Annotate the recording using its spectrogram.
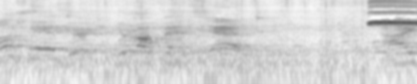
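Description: Men shouting from the mat side. About three and a half seconds in, a referee's whistle gives one short, loud blast, stopping the wrestling.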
